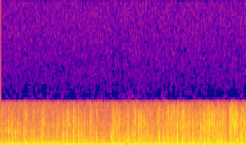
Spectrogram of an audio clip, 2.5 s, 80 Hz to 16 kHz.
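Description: Saturn V rocket's five F-1 first-stage engines during ascent: a loud, steady rumble with a ragged crackle through it.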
